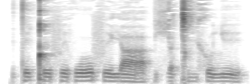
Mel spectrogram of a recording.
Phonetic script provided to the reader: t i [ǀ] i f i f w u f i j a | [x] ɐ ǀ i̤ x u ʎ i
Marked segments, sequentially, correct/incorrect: incorrect: ǃ, incorrect: ç

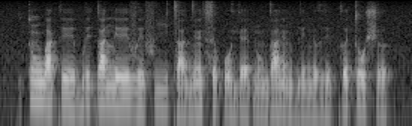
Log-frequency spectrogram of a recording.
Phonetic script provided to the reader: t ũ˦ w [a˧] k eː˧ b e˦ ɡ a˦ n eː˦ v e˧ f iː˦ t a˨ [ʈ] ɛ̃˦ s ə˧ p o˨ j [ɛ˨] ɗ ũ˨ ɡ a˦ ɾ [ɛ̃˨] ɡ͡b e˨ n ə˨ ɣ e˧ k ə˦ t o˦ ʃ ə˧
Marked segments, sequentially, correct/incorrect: correct, incorrect: d, correct, correct

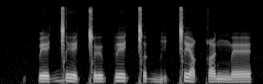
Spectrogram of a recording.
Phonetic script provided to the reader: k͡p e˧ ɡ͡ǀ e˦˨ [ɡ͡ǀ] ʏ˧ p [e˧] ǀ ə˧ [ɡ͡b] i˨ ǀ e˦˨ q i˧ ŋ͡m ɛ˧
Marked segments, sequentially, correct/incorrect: incorrect: ǀ, incorrect: e˦, correct

